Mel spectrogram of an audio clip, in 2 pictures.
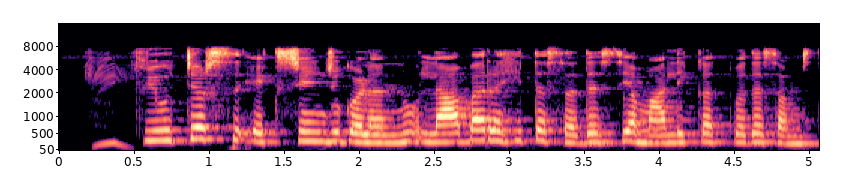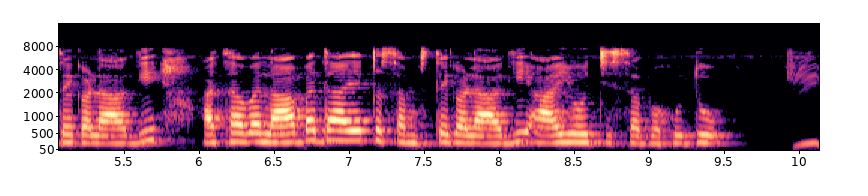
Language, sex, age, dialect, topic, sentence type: Kannada, female, 18-24, Coastal/Dakshin, banking, statement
